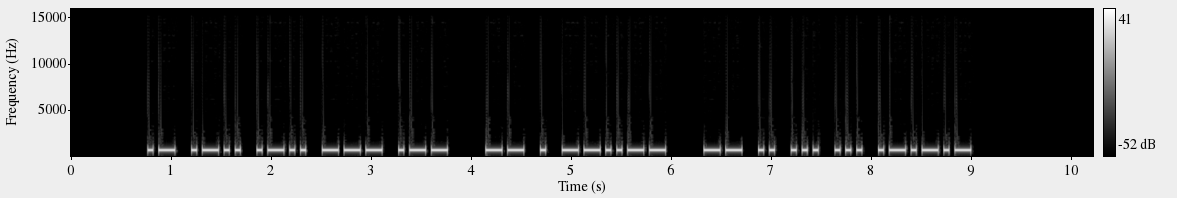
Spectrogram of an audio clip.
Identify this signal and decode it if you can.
Morse code, heard as a keyed tone, about 22 wpm, 700 Hz. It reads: ALLOW ME, MISS.
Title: Sentences from Top 1000 Words - Review Part 5 - 22wpm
